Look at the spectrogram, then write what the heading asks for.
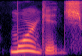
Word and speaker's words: mortgage: Mortgage. Forget about the T. It's too hard to say. Mortgage. Mortgage, which is what it looks like, but it's mortgage.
